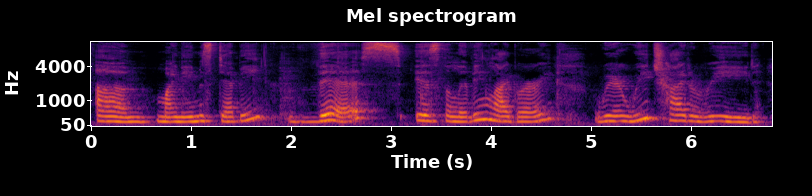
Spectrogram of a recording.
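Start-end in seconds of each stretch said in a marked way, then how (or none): none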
